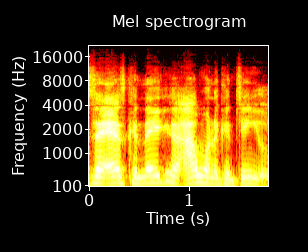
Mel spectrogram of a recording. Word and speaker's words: Kanega: Please make sure you pronounce that as Kanega.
